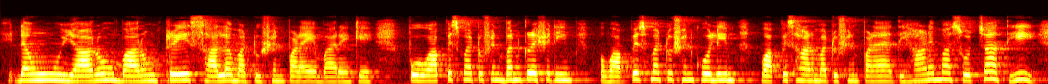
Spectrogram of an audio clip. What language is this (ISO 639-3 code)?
snd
